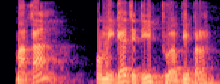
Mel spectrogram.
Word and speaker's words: omega: Seringkali siswa keliru membacanya W ya, bukan W. Ini bacanya omega. Omega, bukan W.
